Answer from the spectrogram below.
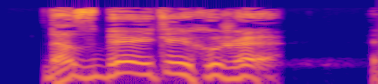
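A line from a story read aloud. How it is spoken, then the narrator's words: Man barking. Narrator (Russian): рявкнул мужчина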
